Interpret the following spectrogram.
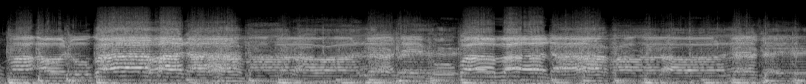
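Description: Hausa praise singing: a voice sings long, wavering, ornamented lines over a steady pattern of low drum beats.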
